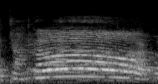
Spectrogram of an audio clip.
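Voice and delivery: long, high, loud call; loud response cue. Real, not acted. Preacher prompts congregation after a pantun line, calling out. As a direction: lead the crowd in calling it out.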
